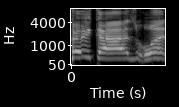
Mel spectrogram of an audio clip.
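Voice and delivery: put-on country voice, high-pitched. Praising how a colleague does voices, the speaker imitates him, country voice. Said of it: "Like he does like this country voice".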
